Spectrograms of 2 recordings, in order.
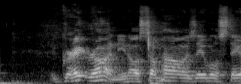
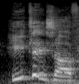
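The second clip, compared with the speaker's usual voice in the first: usual speaking voice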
